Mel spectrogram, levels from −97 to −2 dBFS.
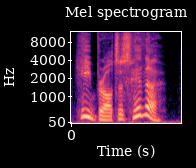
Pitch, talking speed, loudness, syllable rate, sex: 195 Hz, 215 wpm, -17 LUFS, 5.6 syllables/s, male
